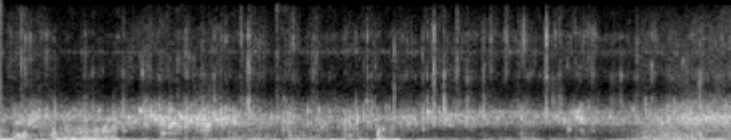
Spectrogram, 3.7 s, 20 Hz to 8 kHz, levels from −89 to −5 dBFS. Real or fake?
real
